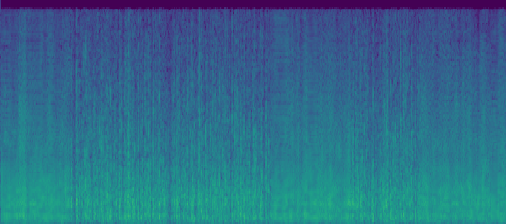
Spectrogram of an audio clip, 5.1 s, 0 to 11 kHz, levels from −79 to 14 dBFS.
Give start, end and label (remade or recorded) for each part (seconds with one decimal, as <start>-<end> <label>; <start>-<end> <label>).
0.0-0.7 remade; 0.7-2.7 recorded; 2.7-3.5 remade; 3.5-4.2 recorded; 4.2-5.1 remade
